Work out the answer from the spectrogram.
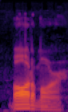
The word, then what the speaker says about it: Baltimore: If it's said properly, it's kind of a B-A-L-D, Baltimore. Like a soft D? Yeah. Baltimore. Definitely no T.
